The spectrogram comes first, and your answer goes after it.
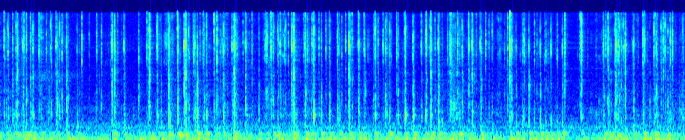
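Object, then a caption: Plastic laptop keyboard. Both hands type steadily with the fingertips on the black plastic chiclet keys of a silver Acer laptop resting on a desk in dim light. Rapid, crisp clicks and taps patter continuously over a steady low hum, with brief bright key snaps standing out.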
